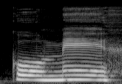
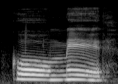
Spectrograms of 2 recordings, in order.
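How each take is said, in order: No difference in how they are said.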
